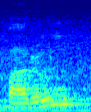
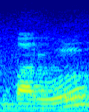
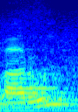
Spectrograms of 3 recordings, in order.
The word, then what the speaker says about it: Parul: pronunciation of your name So, again? have a look. I'm Parul. Barul. Parul, P-A-R-U-L, Parul.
